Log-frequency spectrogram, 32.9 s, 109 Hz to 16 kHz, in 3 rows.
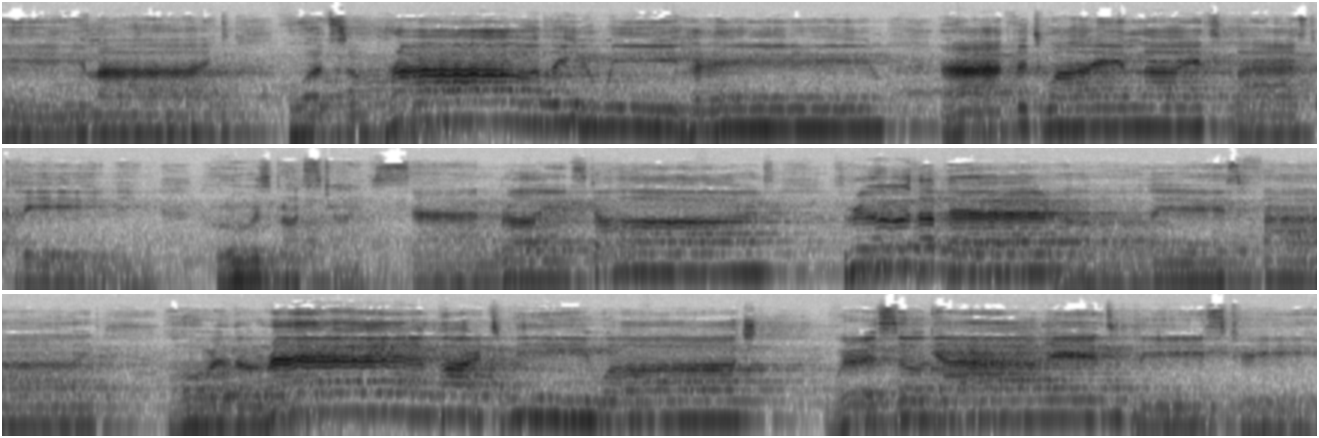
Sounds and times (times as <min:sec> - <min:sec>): Male singing: 0:00.0 - 0:32.8.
